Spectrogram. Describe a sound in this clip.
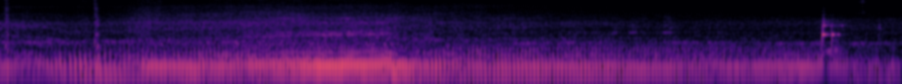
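A motorcycle engine hums as it passes close by.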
